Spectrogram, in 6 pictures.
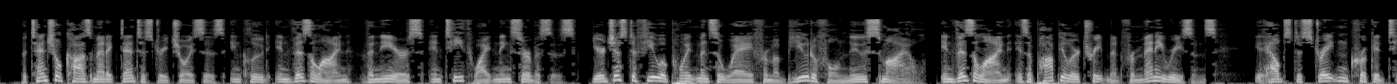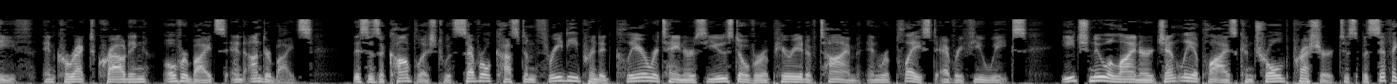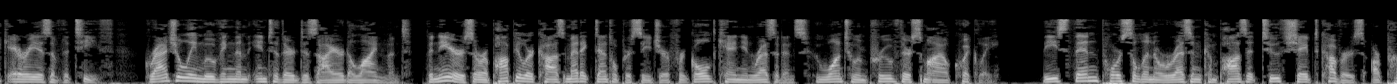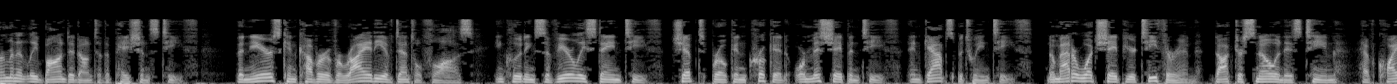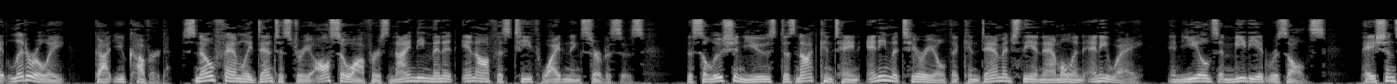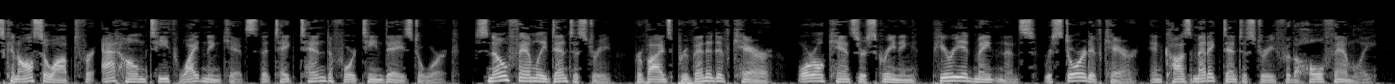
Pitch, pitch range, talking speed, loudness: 115 Hz, 100-135 Hz, 165 wpm, -20 LUFS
